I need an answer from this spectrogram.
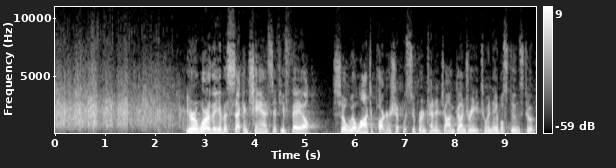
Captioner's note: applause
